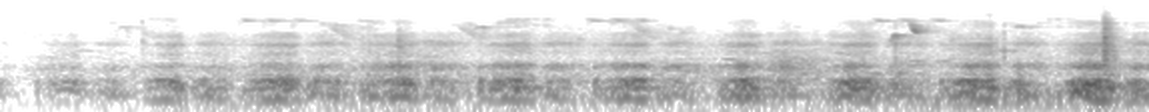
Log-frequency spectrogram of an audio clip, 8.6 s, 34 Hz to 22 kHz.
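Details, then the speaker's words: Pet dog snoring while sleeping around 3 pm in daytime after eating rice: soft rhythmic rumbling breaths about one per second, outdoor bird calls behind; snoring. "ഇത് നമ്മുടെ Bruno ആണ് കേട്ടോ Bruno കൂർക്കം വലിച്ച് കിടക്കുന്നത് അതും പട്ട പകൽ സമയം"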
